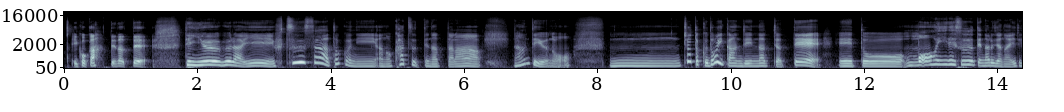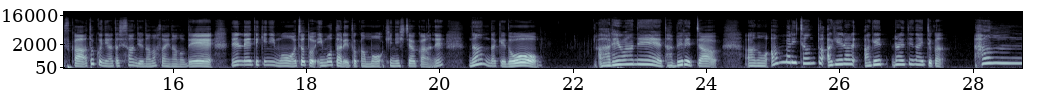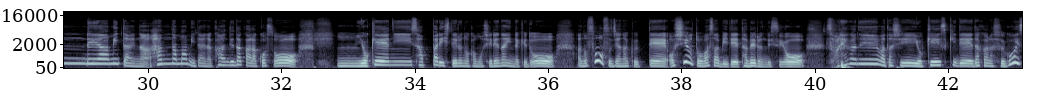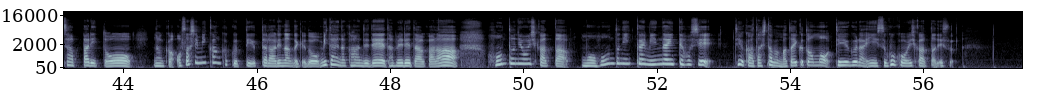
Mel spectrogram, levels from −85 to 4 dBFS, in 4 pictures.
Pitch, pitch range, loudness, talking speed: 200 Hz, 175-270 Hz, -23 LUFS, 340 characters per minute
